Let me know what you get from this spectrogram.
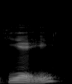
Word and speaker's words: Ye: Yeah, and no one's referring to him by his legally correct name of Yay. here's the quote from Kanye about his name change. He said, I believe Yay, although I think you'd pronounce it Ye in this context, is the most commonly used word in the Bible.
